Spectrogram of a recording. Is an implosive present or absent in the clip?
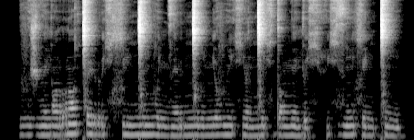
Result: absent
